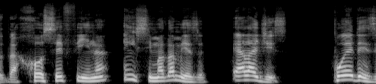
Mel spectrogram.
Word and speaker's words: mesa: Que em português quer dizer, você pode deixar as suas coisas sobre a mesa. Aqui, quero chamar a sua atenção para a pronúncia do S, nas palavras cosas e mesa. O som é de S mesmo, não de Z como em português.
